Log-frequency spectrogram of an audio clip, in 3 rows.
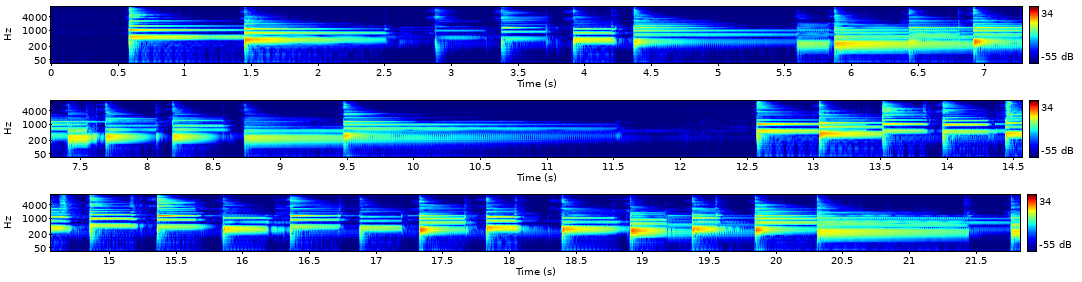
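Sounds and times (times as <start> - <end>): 
ukulele: 0.6 - 11.7, 12.6 - 21.8.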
